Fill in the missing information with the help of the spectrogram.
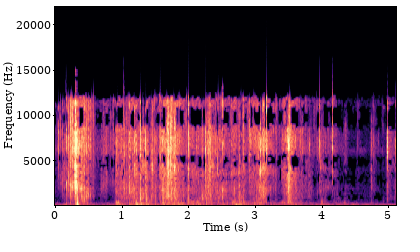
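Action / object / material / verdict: scrape / soap shavings / soap / none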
